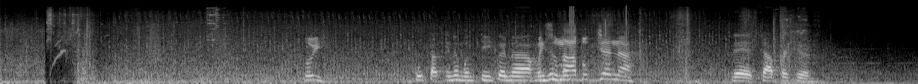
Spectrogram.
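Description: A helicopter's rotor thumps and roars close by.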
